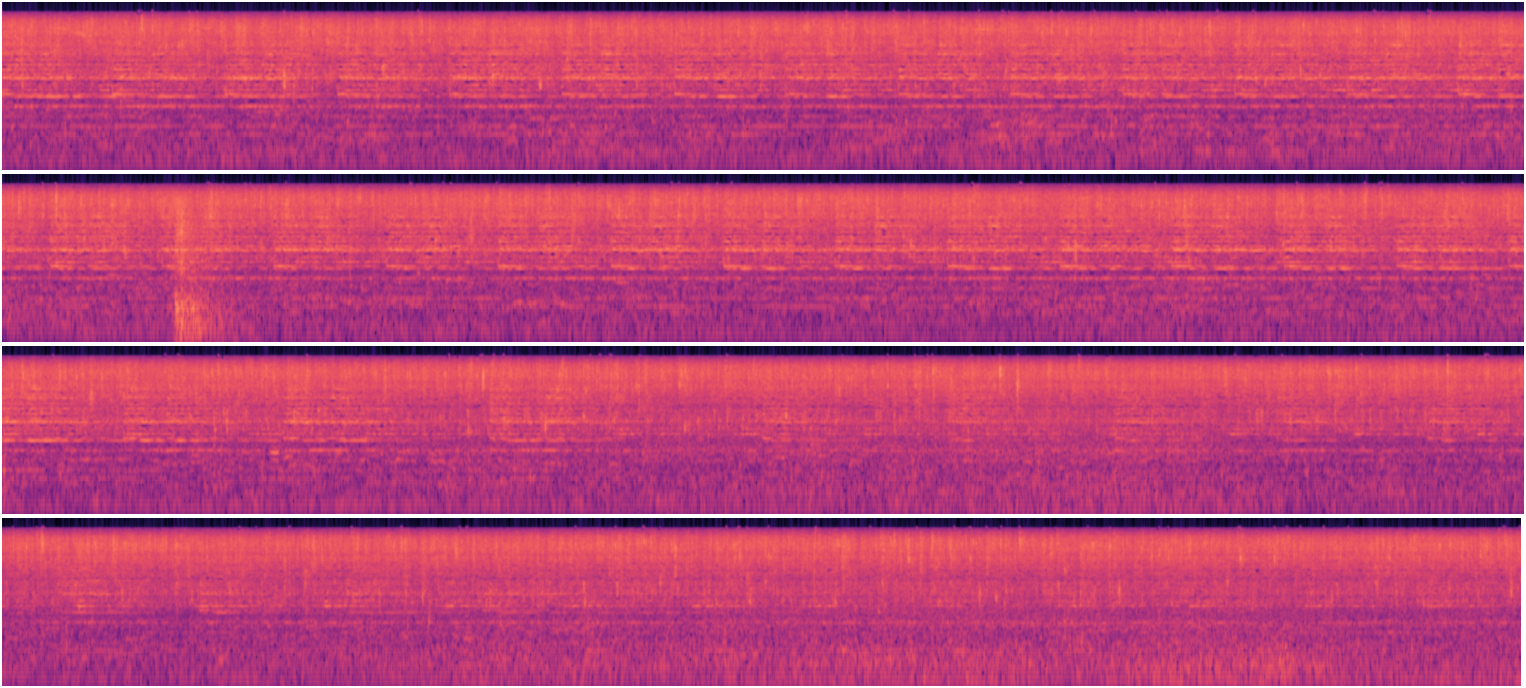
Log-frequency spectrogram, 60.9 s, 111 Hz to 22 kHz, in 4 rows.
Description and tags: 20100919.magdalena.fountain
water falling in a fountain, bells pealing in background. Olympus LS10 internal mics. Recorded at Plaza de la Magdalena, Seville, Spain
field-recording, pealing, splashing, seville, spain, fountain, bell, water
